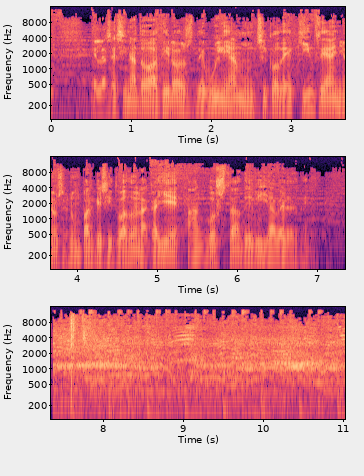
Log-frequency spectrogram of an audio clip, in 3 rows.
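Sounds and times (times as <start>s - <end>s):
speech: 0.0s - 7.0s
background music: 0.0s - 11.0s
people shouting: 7.4s - 11.0s.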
